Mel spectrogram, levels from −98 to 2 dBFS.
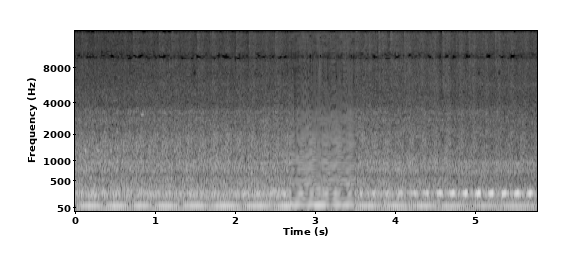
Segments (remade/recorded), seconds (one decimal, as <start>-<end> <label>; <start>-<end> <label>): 0.0-2.7 recorded; 2.7-3.5 remade; 3.5-5.8 recorded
